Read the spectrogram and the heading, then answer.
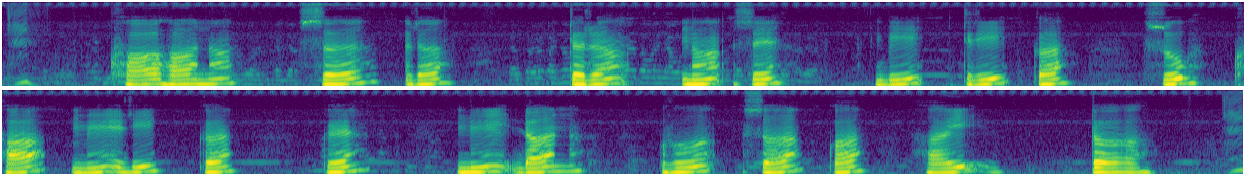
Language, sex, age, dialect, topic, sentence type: Magahi, male, 31-35, Central/Standard, banking, statement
